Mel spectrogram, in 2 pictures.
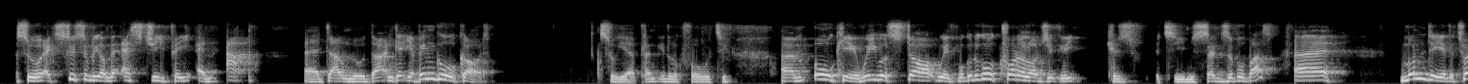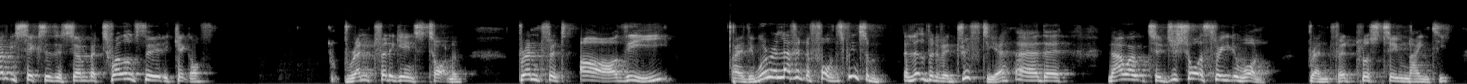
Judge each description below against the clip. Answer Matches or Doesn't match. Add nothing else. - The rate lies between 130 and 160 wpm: Doesn't match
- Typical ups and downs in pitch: Doesn't match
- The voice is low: Doesn't match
